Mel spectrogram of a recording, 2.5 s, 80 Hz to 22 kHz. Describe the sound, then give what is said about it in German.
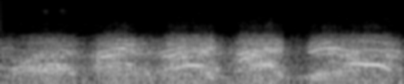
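A large crowd cheers and shouts in rhythmic waves, four swelling bursts of massed voices rising and falling like chanted acclaim, loud and continuous with no single speaker audible, as it welcomes the Wehrmacht marching into the Sudetenland on 1 October 1938. “Die Wehrmacht wird beim Einmarsch am 1. Oktober 1938 jubelnd empfangen.”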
